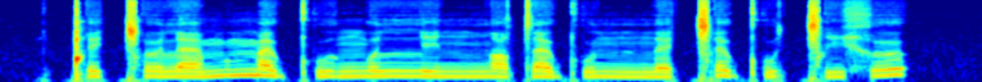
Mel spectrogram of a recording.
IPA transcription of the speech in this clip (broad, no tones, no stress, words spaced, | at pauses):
ǃeǀɵlæmɵ mæ kʷʼiŋʷi lːinːɑtækʷʼe nːɛǀɛ kʷʼeǀixɵ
